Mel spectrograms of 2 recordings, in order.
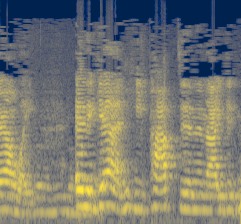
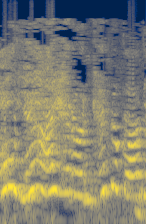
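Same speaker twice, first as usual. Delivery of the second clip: put-on high, loud, eager little kid voice. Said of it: "the kids are like".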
